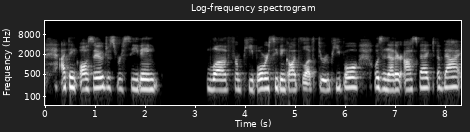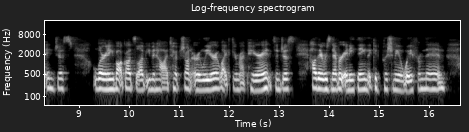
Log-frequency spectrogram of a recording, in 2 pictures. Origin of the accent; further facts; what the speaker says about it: Alabama, United States; Growing up in Alabama, like, you know, we live in the Bible Belt.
